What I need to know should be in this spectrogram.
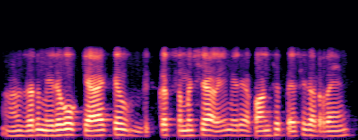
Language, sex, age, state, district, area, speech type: Hindi, male, 45-60, Rajasthan, Karauli, rural, conversation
